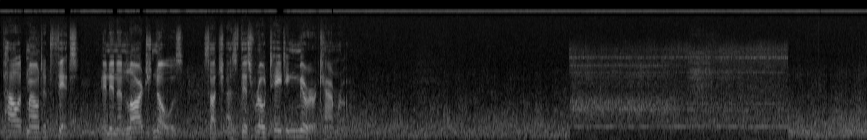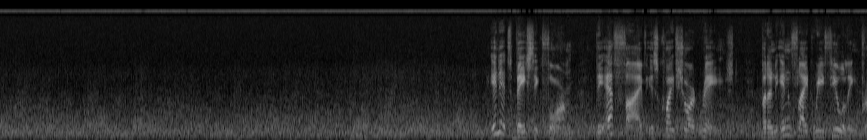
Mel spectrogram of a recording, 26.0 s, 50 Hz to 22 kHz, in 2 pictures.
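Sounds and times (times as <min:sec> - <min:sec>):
whining tones: 0:08.5 - 0:11.9
jet aircraft rushing noise: 0:08.6 - 0:11.9.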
